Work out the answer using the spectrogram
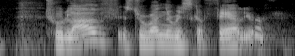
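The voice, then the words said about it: Good impression of a film character. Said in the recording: “That's like a really good impression... that's actually a damn good impression”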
